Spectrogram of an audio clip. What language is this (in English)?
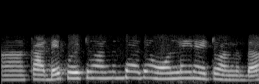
Malayalam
